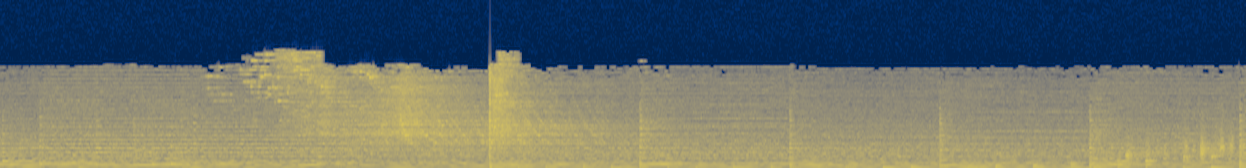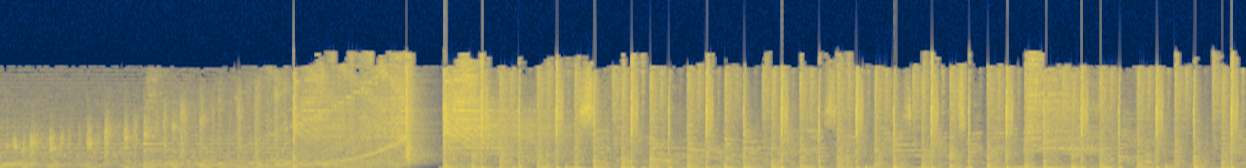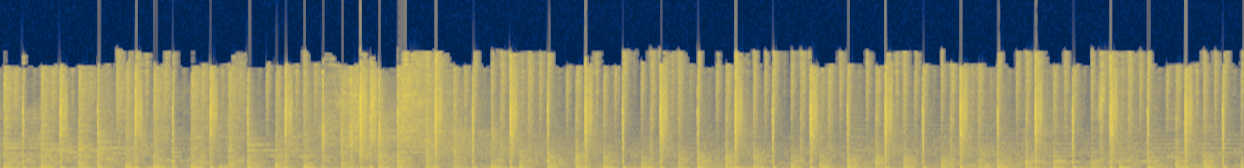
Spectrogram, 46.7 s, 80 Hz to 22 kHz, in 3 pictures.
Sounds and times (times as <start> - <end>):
Music: 0.0 - 46.7.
